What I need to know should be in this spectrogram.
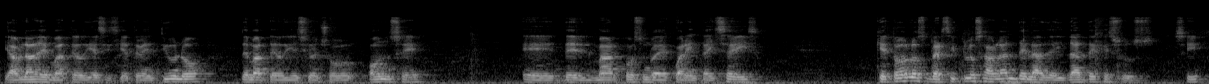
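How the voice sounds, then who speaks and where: A man's voice: on the low side, fairly even intonation, unhurried, a little hiss or hum. A man earnestly sharing news in a church Bible study discussion, often stumbling and repeating words. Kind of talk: group discussion. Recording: roomy recording.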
